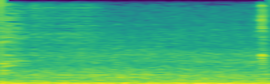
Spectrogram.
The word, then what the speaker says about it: hour: 7.22 miles per hour our hour is our two syllables our one syllable our our our power should be one simple syllable but i think we end up making it two syllables by saying our like we put a w in there or something i don't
